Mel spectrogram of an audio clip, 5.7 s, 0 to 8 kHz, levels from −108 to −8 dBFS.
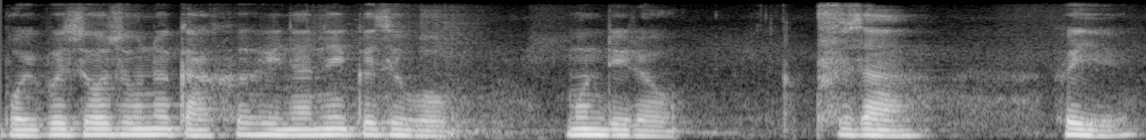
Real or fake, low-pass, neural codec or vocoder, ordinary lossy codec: real; 7.2 kHz; none; none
